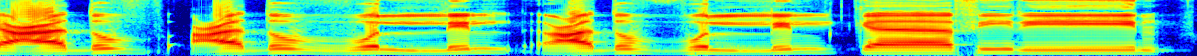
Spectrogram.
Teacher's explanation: عدو لل میں ادغام بغیر غننے کے ہے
